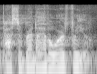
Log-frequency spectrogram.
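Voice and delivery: low, quiet Nigerian voice; hushed, gentle attempt at a Nigerian accent; soft-spoken Nigerian accent. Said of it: "very soft-spoken Nigerian man".

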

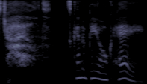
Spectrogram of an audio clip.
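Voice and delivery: soft, tender whisper; hushed fatherly reassurance; gentle whisper. Retold or imitated. God's gentle voice answers her.

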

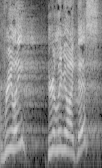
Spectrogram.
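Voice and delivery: retold scornful disbelief; disdainful. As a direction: imitate an affronted, disdainful complaint. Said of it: "all of the dis-, disdain that she could muster".

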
